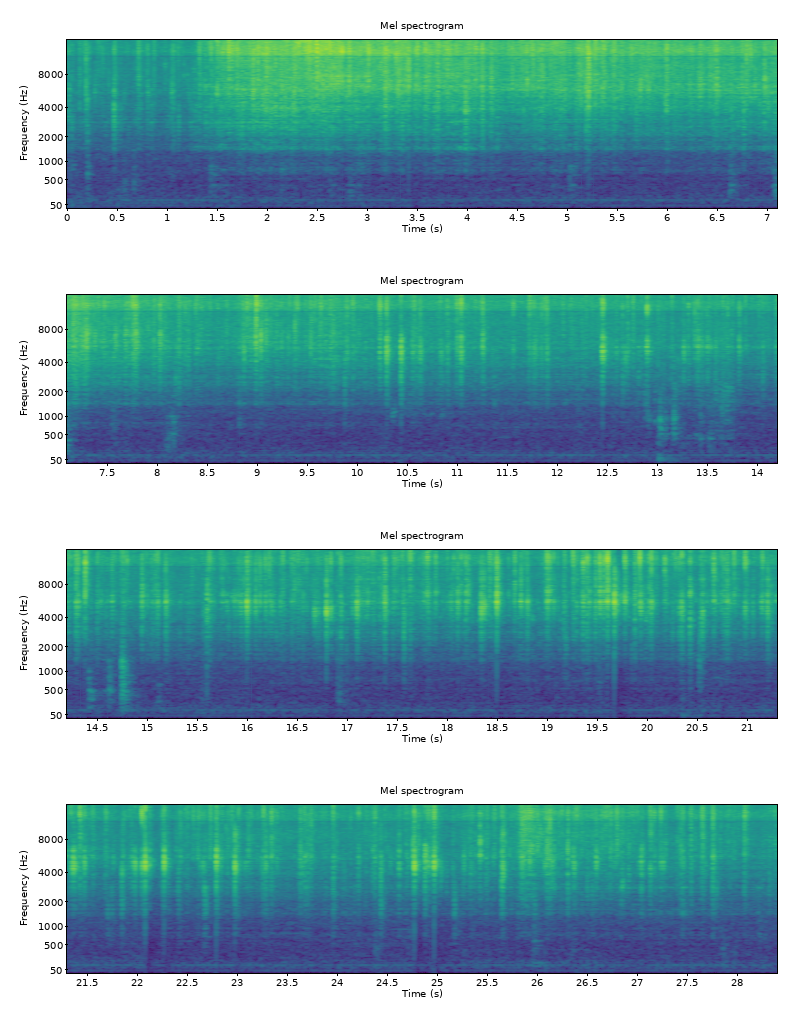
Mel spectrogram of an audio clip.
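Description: Potato wedges and broccoli frying in a small cast-iron skillet: a steady, hissing sizzle dotted with crackling pops. It grows much louder about a second and a half in, and a few soft knocks come about halfway through.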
